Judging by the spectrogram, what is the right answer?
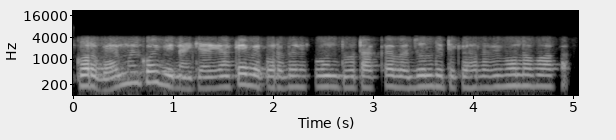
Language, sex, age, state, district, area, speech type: Odia, male, 30-45, Odisha, Kalahandi, rural, conversation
